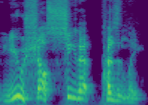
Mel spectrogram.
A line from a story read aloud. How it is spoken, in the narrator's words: cried the ogre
